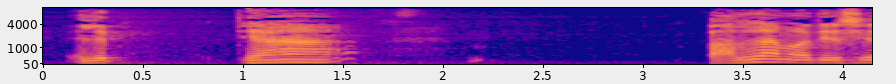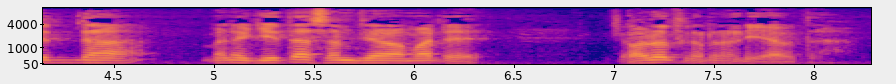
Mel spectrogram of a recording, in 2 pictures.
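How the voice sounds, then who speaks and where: A man's voice: medium pitch, gravelly. A man telling personal stories in a sermon, acting out dialogue and asking the listeners questions. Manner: tells anecdotes with quoted dialogue and asks the audience questions. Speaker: religious speaker. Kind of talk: storytelling sermon.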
